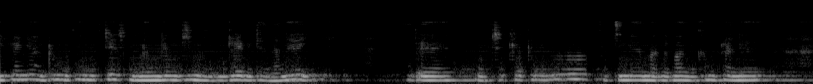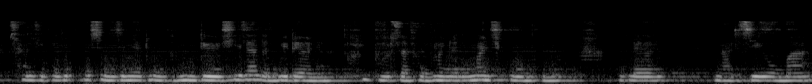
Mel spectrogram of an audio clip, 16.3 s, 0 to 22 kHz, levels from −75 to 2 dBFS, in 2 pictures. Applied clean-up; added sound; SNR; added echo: neural separator model SepFormer DNS4.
